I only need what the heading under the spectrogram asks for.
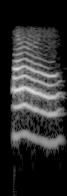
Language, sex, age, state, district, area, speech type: Marathi, female, 18-30, Maharashtra, Wardha, rural, conversation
